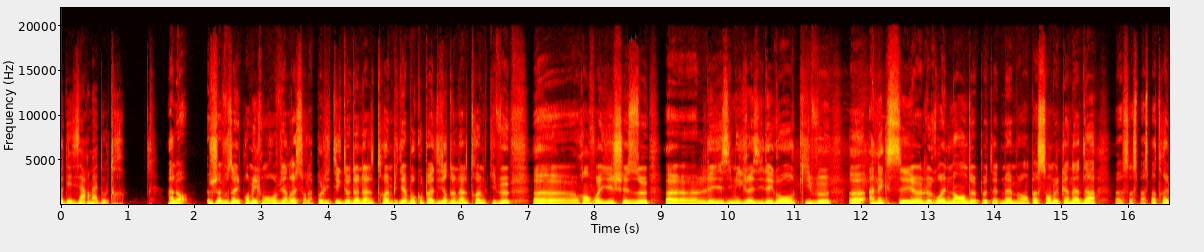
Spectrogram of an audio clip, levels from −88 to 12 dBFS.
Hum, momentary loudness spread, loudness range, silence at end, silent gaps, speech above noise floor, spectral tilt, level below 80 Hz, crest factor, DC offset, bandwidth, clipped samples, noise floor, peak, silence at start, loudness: none; 6 LU; 2 LU; 0 s; none; 28 dB; -5.5 dB/octave; -42 dBFS; 12 dB; under 0.1%; 16.5 kHz; under 0.1%; -41 dBFS; 0 dBFS; 0 s; -13 LUFS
